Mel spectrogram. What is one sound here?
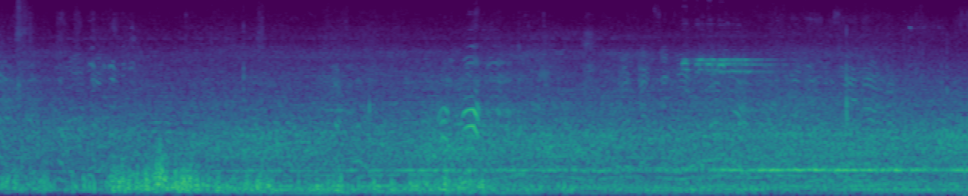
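Footballers shout to each other far off across an open field.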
